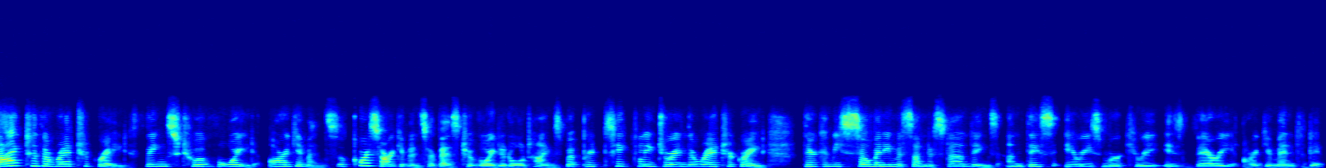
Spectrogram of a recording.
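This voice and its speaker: A woman with an unremarkable speaking voice and fairly high pitch speaks at a moderate pace against a quiet background. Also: lively intonation, hardly any pauses. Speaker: astrologer. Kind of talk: tutorial. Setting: screen share video.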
